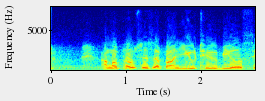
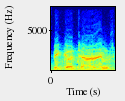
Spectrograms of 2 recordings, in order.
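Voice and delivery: higher repeat; 7 semitones higher, slower than usual. Real, not acted. Trucker signing off to Tank, higher sing-song repeat. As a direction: lift it higher the second time.

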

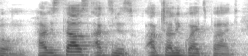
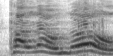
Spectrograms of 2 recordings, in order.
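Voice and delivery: hammed-up dramatic cry, higher and louder; Gal Gadot line; 10 semitones higher, 8 dB louder, much slower than usual. Reactor comparing stiff acting, hammed-up mock plea. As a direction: overdo a flat dramatic plea. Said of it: "Like, um, Gal Gadot".

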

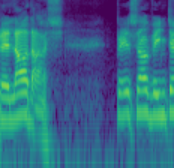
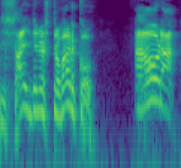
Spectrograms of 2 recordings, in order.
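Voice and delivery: pirate order; 5 semitones higher, 5 dB louder than usual. Pretend. Pirate orders enemy off ship.

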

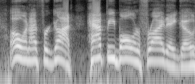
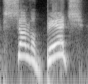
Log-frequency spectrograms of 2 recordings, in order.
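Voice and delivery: ordinary talk

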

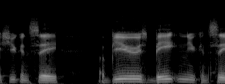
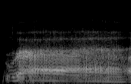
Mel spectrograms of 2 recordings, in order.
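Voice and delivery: high growling zombie roar; 5 semitones higher than usual. Acted. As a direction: roar like a snarling zombie girl. Zombie daughter attacks.

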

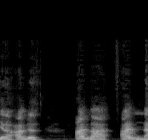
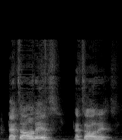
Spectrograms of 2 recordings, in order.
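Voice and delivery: usual speaking voice

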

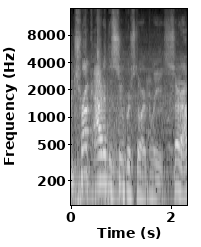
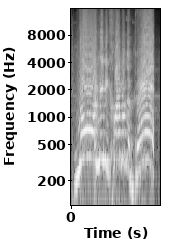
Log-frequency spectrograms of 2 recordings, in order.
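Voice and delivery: very high, loud furious shout; raging gamer; 13 semitones higher, 10 dB louder than usual. Real, not acted. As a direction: scream in frustration. Raging at game glitch.

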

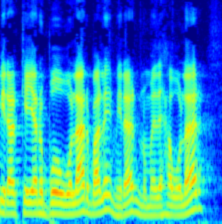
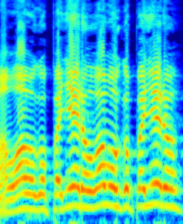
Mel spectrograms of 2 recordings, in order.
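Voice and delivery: loud cheering; 7 semitones higher, 8 dB louder than usual. Real, not acted. Cheering friend's bucket catch.

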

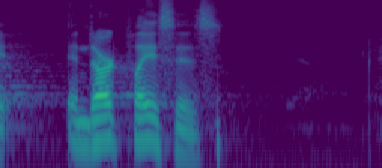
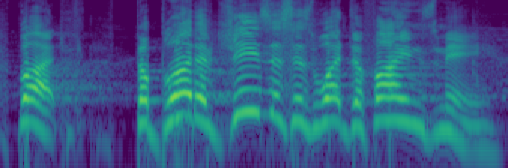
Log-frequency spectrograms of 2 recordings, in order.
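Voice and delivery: louder, higher, driving preaching; preaching at full force; 6 semitones higher, 8 dB louder than usual. Acted. Preacher closing the sermon over music, full force. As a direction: build the sermon toward its close with fire.

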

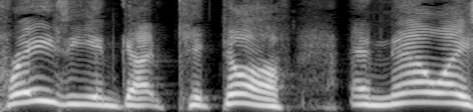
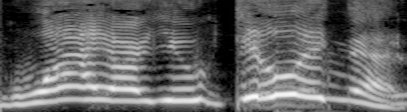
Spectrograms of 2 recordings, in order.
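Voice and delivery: high, slow yell at the screen; high, stretched-out frustrated holler; exasperated shout; 9 semitones higher, 4 dB louder, slower than usual. Acted. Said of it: "anybody would be shouting at the screen".

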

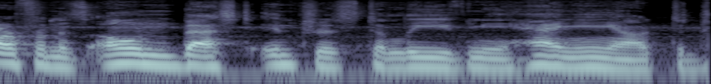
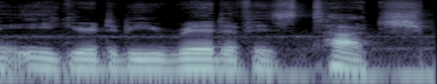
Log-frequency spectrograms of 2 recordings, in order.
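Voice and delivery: ordinary delivery, nothing marked

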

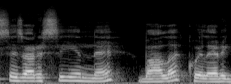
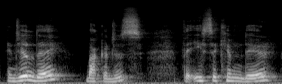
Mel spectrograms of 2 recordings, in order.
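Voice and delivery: ordinary talk

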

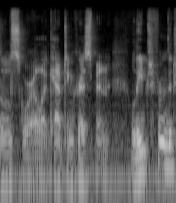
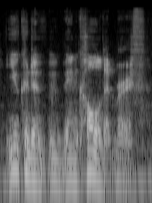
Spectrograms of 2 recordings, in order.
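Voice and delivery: ordinary delivery, nothing marked

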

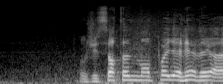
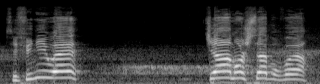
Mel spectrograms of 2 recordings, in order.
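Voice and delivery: high, loud slow jeer; mocking taunt, drawn out; 9 semitones higher, 4 dB louder, slower than usual. Real, not acted. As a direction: gloat at the monster. Taunting a defeated monster.

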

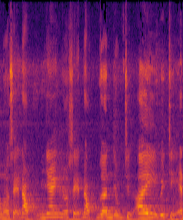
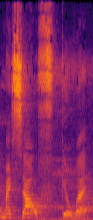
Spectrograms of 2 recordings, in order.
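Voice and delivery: usual speaking voice

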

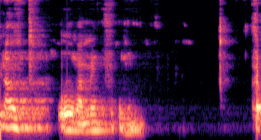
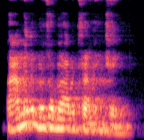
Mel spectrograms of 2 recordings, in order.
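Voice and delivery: usual speaking voice

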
